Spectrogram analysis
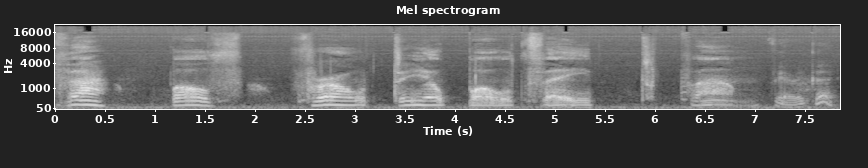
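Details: Receptive (Wernicke's) aphasia: fluent speech devoid of meaning, with neologisms, sentences lacking nouns and paraphasias; the patient is usually unaware of the deficit.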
